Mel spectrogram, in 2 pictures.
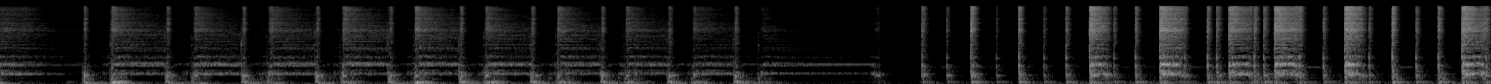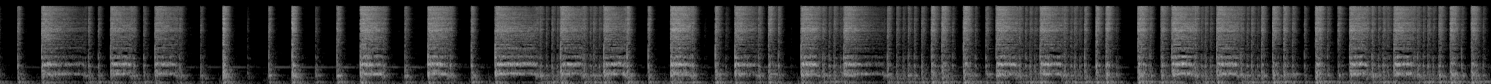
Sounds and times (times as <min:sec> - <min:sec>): Music: 0:00.0 - 0:29.8.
